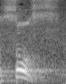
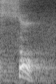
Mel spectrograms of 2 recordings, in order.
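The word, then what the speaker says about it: sais: And I didn't understand how do you pronounce it, because saw has an S at the end. So I said je sauce. But it wasn't sauce, it was saw.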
